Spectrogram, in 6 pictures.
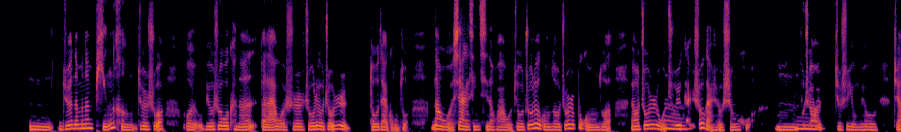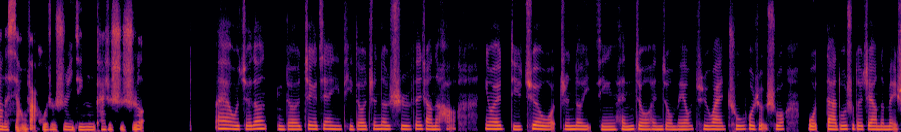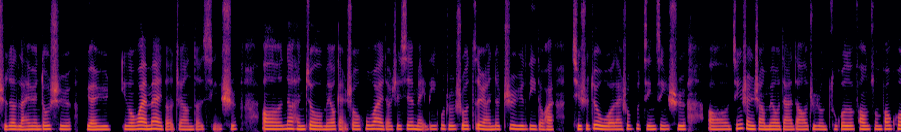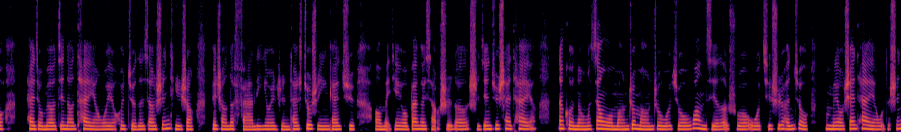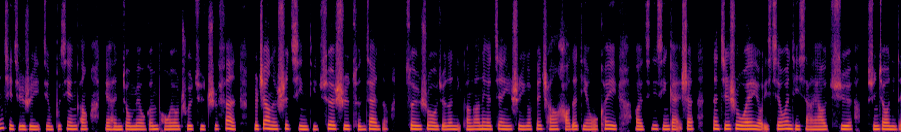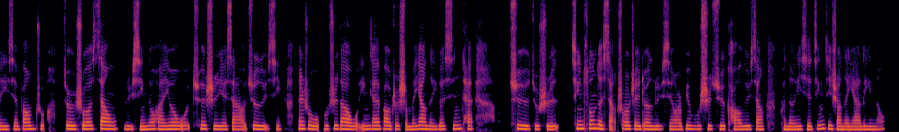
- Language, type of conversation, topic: Chinese, advice, 如何在忙碌中找回放鬆時間？
- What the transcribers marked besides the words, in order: tapping; other background noise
